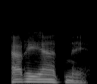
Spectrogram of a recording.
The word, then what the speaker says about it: Ariadne: Ariadne. Easy. Four pretty syllables.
